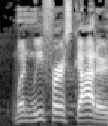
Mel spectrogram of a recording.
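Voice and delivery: ordinary delivery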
